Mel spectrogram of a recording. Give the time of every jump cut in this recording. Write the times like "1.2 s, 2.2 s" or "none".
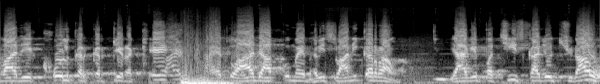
1.9 s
